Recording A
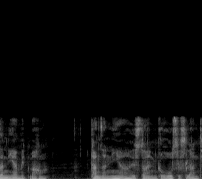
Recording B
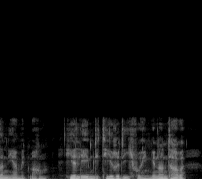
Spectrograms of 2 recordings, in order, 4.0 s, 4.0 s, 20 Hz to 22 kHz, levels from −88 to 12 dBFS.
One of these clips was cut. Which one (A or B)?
B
